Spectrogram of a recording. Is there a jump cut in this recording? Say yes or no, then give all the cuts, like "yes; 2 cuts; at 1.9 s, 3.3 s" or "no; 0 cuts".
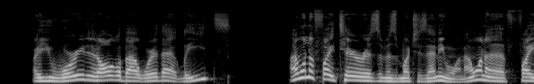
yes; 1 cut; at 2.7 s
